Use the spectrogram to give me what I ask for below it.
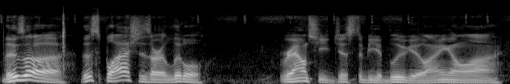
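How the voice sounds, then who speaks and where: A young man vlogging while bank fishing at a pond outdoors, talking in excited slang and bursting into shouts. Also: fairly low pitch, normal speed, slight background noise. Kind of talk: excited outdoor vlog commentary.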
